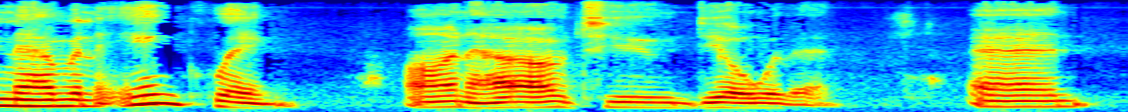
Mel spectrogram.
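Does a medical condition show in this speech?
Yes: cerebral palsy; stiff muscles.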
